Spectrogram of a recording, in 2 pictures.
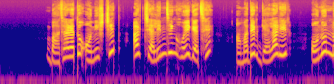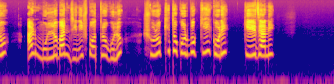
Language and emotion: Bengali, fearful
